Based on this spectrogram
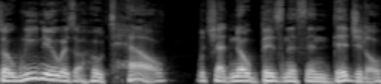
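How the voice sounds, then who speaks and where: With an American accent and ordinary pitch variation, a man speaks in a dark, mellow tone with a dry, close sound and no echo. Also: very clean recording, silent background. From Maine, US (Kennebunkport). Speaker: hospitality manager. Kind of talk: interview. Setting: home kitchen recording.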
